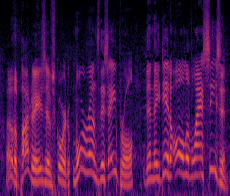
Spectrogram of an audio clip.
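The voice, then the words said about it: Old man Jimmy Stewart voice. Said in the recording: “speak in an older 80-year-old Jimmy Stewart type accent?”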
